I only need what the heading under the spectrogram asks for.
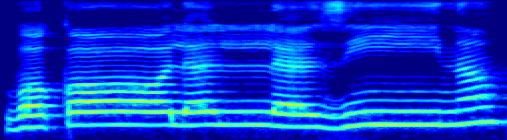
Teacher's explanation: وقال الذین، دیکھیں یا ساکن ہے، یا ساکن سے پہلے زیر ہے، یہاں پر یا مدہ ہو رہا ہے تو اسے ہم دو حرکت کے برابر کھینچ کے پڑھیں گے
